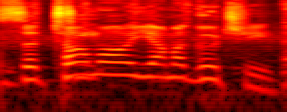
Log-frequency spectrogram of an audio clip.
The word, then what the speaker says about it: Tsutomu Yamaguchi: How do you pronounce that word? – Tsutomu Yamaguchi. – Attaboy.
